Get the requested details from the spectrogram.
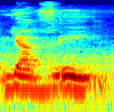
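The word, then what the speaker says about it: Jabin: into the hands of jabbing jabbing but it's it's pronounced in the hebrew yavin um king of canaan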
